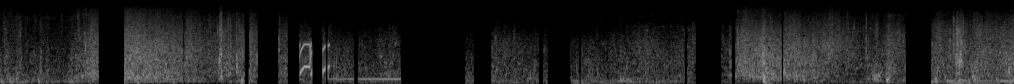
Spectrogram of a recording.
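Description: Water splashes as a game character swims.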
